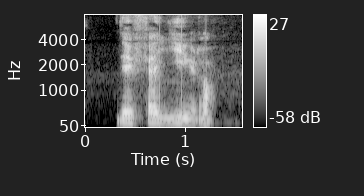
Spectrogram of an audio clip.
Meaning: third-person singular simple future of défaillir
- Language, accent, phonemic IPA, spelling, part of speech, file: French, Canada, /de.fa.ji.ʁa/, défaillira, verb, LL-Q150 (fra)-défaillira.wav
